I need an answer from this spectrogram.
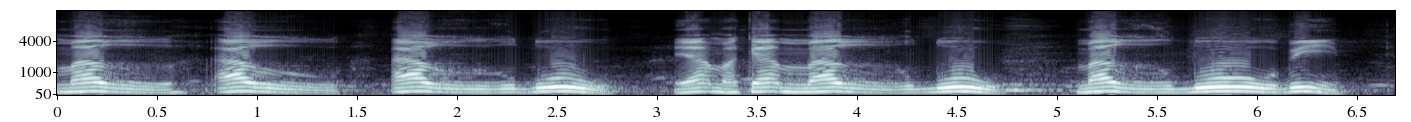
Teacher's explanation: Kesalahan yang sering terjadi adalah memantulkan huruf ghain, yang mana pada dasarnya huruf ghain tidak boleh mantul, tetapi dia memiliki sifat yaitu mengalir suaranya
